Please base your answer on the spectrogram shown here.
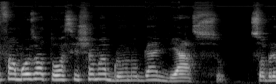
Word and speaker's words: Gagliasso: autor se chama Bruno Gagliasso sobre o nome dele é italiano e eu GL no italiano tem o mesmo som do nosso LH logo esse G é mudo quem nunca teve um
